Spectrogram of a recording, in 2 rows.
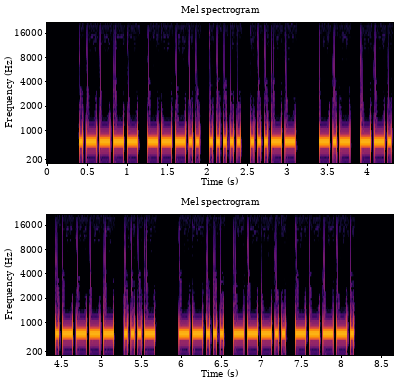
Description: Morse code, heard as a keyed tone, about 28 wpm, 700 Hz. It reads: 1853 KG1V 789
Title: Worked All Europe DX Contest - QTC Exchange - 28wpm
